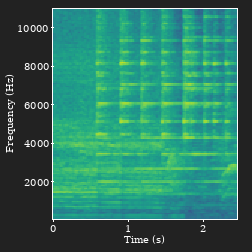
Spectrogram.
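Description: A horn-like chord of several steady tones held for about a second and a half, with fast ticking in the high end; it stops shortly before the end.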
